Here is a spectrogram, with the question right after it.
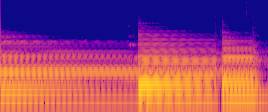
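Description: A deep, round low E note on a Jan Schneider concert classical guitar rings with long sustain and is plucked again twice, each attack blooming before slowly fading.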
